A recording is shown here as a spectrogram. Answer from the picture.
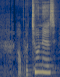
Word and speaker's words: opportunist: Opportunist is stressed on the third syllable. Opportunist, the same as opportunity, while opportunistic is stressed on the fourth syllable. Opportunistic.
